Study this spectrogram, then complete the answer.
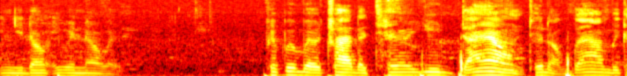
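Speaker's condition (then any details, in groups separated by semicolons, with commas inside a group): Traumatic brain injury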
